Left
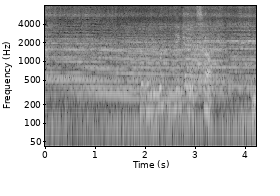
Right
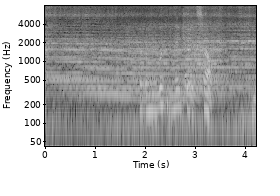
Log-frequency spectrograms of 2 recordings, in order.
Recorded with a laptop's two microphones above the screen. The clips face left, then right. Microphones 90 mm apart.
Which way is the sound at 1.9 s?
55° right (ahead or behind).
